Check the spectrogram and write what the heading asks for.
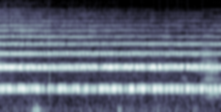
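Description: Brass band trumpets holding one long, steady high note in unison.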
